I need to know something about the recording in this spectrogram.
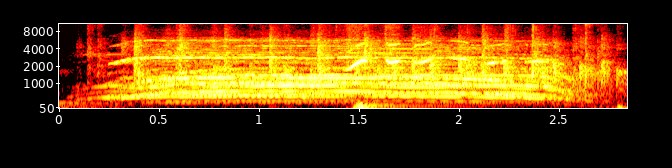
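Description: An audience at a live competition cheers and shouts loudly and steadily for about three seconds, making noise for a contestant, with high-pitched whoops and yells layered over a dense wall of voices, plus a brief low thump midway.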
